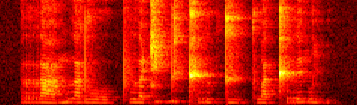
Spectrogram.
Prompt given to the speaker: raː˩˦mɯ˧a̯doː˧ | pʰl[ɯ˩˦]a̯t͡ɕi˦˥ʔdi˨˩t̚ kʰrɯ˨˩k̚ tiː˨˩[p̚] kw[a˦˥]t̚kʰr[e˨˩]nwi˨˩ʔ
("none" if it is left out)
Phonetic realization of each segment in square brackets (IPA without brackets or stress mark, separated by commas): ɯ˩˦, t̚, a˦˥, e˥˩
